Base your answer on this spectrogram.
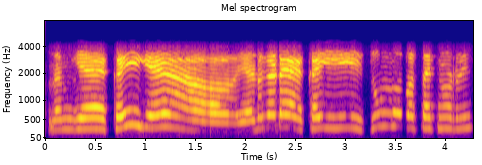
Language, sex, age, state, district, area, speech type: Kannada, female, 60+, Karnataka, Koppal, rural, conversation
